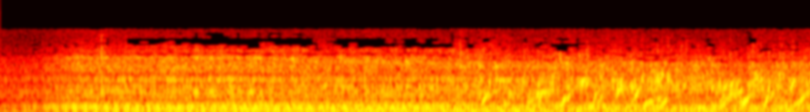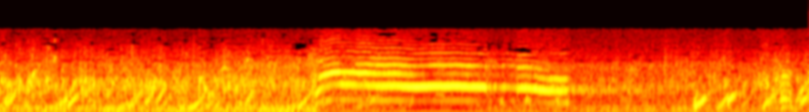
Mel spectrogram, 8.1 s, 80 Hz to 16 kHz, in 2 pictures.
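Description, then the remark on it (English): A car engine runs steadily as a car, sealed up by Jerry Colonna to keep out water, plunges into a 100-foot-deep bay he is trying to drive across. Busy splashing and bubbling gurgles follow. A whining tone rises near the end, all loud. “I don't need a bridge. I'll drive across the bay.”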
